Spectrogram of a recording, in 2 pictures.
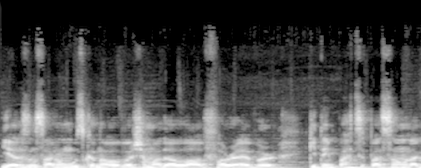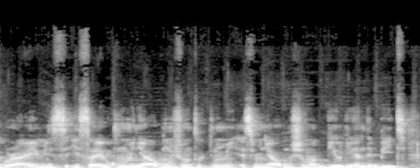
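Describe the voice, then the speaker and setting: A man's voice: medium pitch, darkish tone. Brazilian man, podcast co-host, opinionated, critical, filler-heavy casual talk. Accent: Brazilian Portuguese.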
